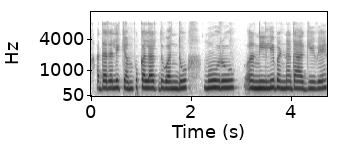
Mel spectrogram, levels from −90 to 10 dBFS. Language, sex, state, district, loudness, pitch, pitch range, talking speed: Kannada, female, Karnataka, Bidar, -13 LUFS, 250 Hz, 240-255 Hz, 90 wpm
